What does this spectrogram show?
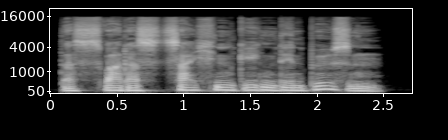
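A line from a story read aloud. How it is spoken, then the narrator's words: Whispering while walking. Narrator (German): flüsterte Kolaou Elm im Gehen zu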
